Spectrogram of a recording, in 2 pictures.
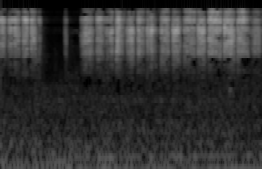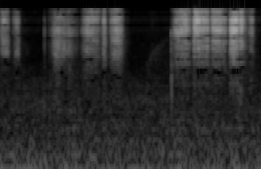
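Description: Felt-tip marker scribbling across the ground steel face of an anvil to mark the high spots: a dry, hissy scratching in four bursts of quick strokes with short pauses between them.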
